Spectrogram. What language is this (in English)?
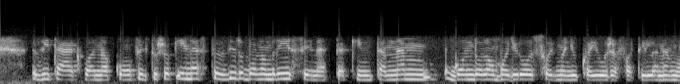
Hungarian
